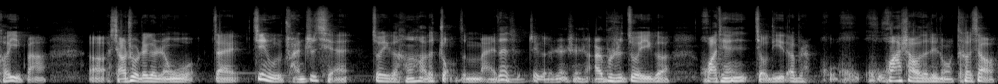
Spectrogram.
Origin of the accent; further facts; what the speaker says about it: China; 就是我们中国人每个人都有一个武侠梦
